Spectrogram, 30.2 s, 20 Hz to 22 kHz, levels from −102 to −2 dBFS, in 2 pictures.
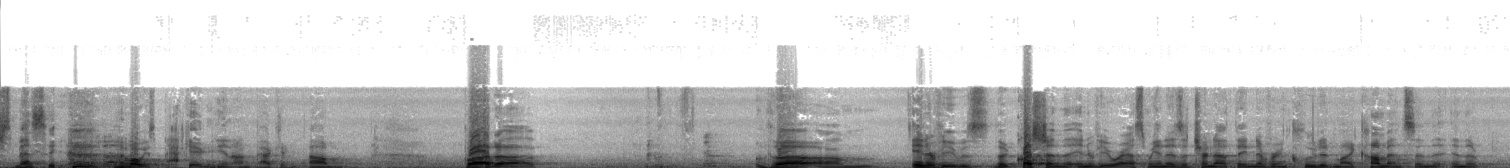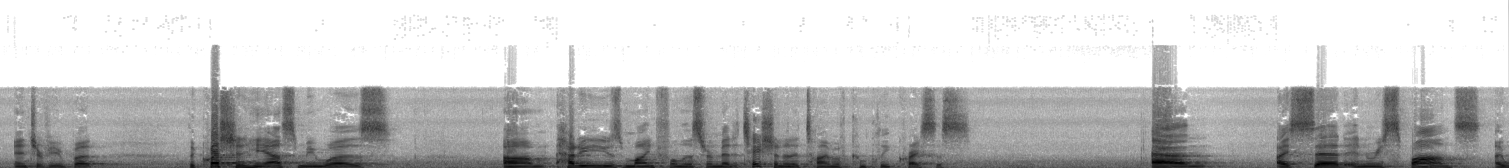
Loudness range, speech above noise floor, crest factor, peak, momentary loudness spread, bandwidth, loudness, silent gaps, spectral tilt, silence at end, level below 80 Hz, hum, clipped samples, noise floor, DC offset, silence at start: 5 LU; 24 dB; 14 dB; 0 dBFS; 21 LU; 11 kHz; -14 LUFS; none; -5.5 dB/octave; 0 s; -42 dBFS; none; under 0.1%; -38 dBFS; under 0.1%; 0 s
